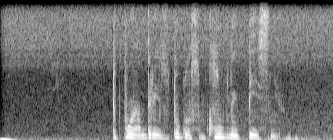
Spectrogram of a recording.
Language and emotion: Russian, angry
